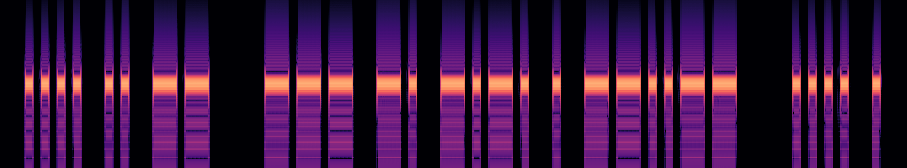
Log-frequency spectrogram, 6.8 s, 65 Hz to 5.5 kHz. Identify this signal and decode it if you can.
Morse code, heard as a keyed tone, about 20 wpm, 600 Hz. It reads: HIM ONCE, HE
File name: the old man and the sea / the old man and the sea part 1 20wpm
